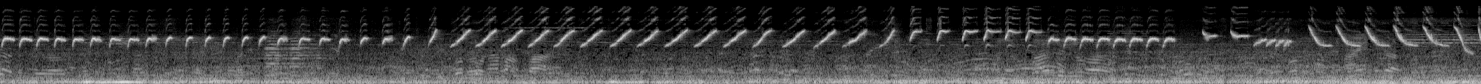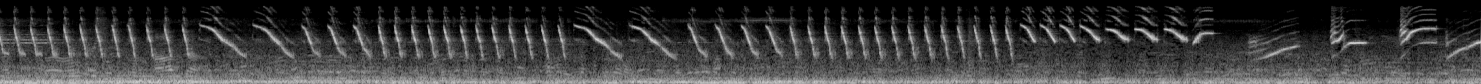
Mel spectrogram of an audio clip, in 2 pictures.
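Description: Small caged birds calling: long runs of rapid high chirps, about five a second, broken by stretches of a steady high trill. Near the end the calls thin out into a few separate rising notes.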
